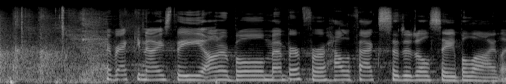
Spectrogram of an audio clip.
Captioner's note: applause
